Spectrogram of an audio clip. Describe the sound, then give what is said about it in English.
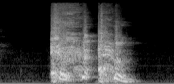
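A person coughs twice in quick succession: two loud, harsh bursts with a rough, throat-clearing quality, then a low background hum. “I've got a cough”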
